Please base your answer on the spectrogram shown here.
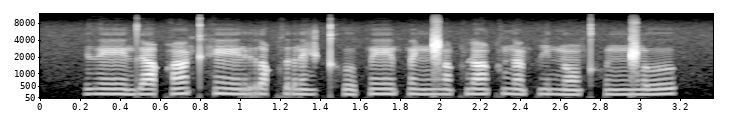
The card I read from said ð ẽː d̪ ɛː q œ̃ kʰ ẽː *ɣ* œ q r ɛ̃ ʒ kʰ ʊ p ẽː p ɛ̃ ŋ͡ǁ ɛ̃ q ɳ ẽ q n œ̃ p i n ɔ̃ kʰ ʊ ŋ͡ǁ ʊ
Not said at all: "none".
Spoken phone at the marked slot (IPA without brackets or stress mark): r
